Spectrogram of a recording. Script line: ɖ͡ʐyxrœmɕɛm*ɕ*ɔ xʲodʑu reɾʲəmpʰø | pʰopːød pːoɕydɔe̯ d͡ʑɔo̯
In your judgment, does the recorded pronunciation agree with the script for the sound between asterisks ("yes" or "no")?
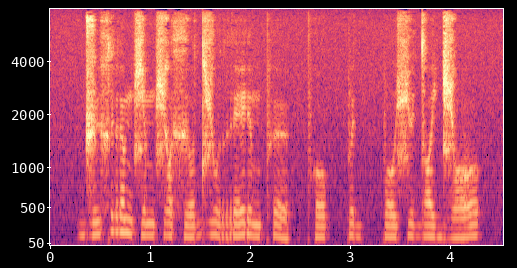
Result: yes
